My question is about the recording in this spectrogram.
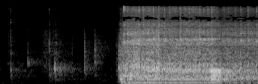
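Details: Chainsaw after scored cylinder cleanup and new piston and ring, carb untouched, first start with bar and chain on: fires and holds steady, even high idle with no sputter; runs healthy.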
